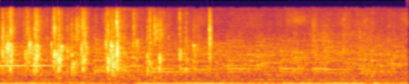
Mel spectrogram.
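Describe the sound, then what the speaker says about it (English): Crowd applause rings out in a scene of the Back to the Future video game, moderately loud clapping at first that thins and fades, with a low steady hum underneath. "How about a round of applause just for the heck of it?"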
